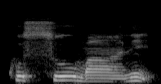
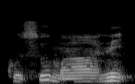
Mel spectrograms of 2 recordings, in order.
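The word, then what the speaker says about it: कुसुमानि: So in this case, it's the dental sa, kusumani, kusumani. Again, see this ni is a dental ni. Okay, not the ni. This is softer ni, which is a dental.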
